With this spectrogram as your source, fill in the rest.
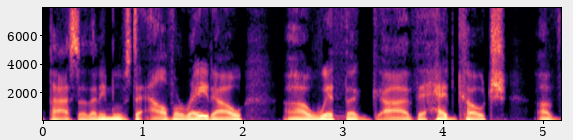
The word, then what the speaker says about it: Alvarado: So he coaches at it's spelled Alvarado, Alvarado, but it's said apparently according to this Alvarado.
